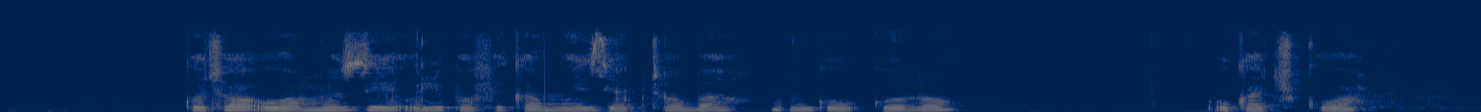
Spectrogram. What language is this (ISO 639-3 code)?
swa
